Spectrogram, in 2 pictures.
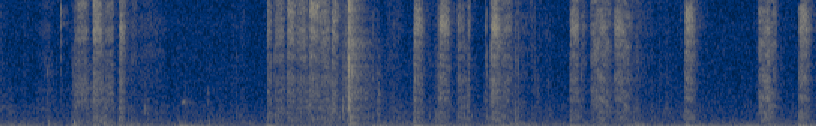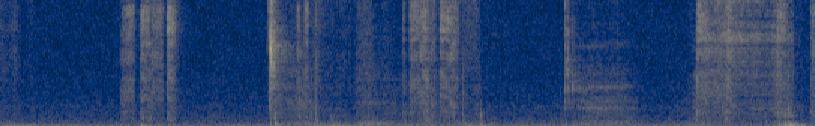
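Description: Pen writing on paper in a spiral notebook: irregular short scratchy strokes as words are written out by hand, with a sharp tick about two seconds in and another about seven seconds in.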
